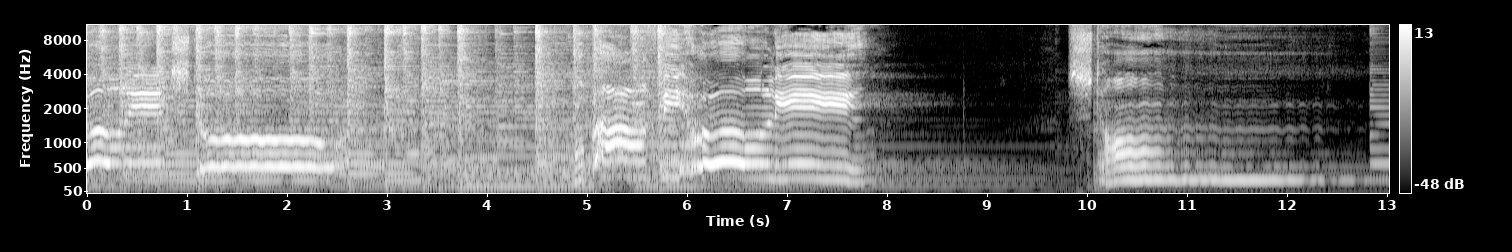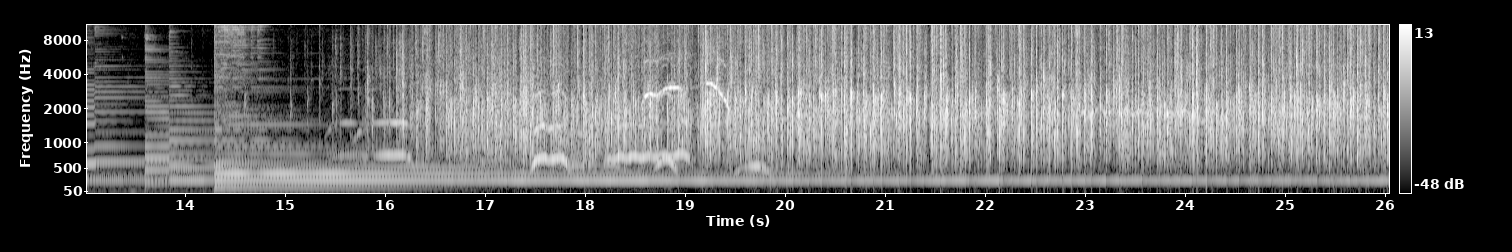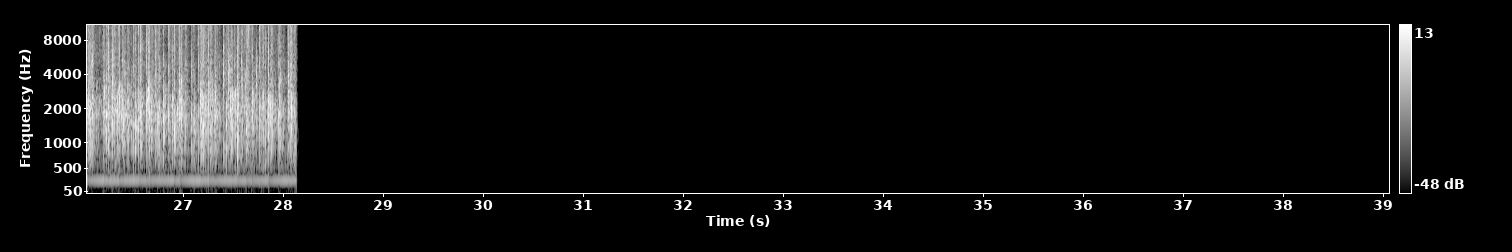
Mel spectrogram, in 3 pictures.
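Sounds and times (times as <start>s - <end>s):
man singing with vibrato: 0.0s - 3.0s, 4.8s - 8.1s, 9.8s - 12.9s
strummed acoustic guitar: 0.0s - 15.4s
audience applause and cheers: 15.0s - 28.2s.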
